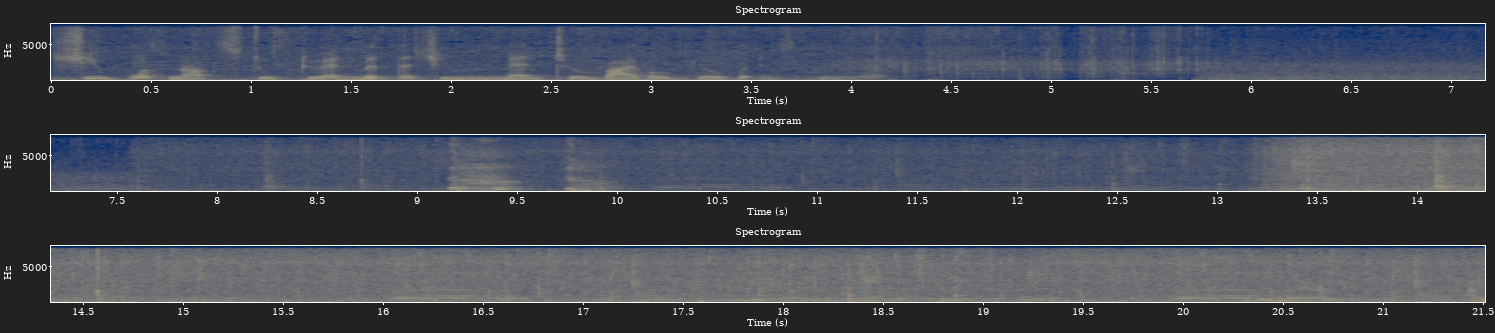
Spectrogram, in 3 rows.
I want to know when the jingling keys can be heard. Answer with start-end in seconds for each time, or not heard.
not heard.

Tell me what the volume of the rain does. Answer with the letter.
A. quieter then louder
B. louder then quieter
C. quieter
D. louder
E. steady
D.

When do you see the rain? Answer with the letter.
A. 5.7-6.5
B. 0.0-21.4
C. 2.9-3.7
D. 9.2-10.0
B.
